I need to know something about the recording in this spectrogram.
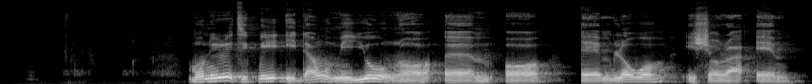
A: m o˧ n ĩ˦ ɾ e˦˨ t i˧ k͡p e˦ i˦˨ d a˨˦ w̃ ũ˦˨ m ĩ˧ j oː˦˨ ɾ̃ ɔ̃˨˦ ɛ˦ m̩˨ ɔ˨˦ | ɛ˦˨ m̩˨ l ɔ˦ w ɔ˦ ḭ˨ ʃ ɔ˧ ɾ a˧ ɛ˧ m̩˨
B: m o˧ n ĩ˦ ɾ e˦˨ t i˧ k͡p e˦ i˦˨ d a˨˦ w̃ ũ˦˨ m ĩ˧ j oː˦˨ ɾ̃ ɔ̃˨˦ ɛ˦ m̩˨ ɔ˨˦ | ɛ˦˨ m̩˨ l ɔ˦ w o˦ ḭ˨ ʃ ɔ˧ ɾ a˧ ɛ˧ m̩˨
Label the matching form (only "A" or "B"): A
